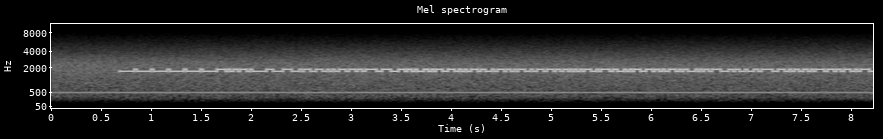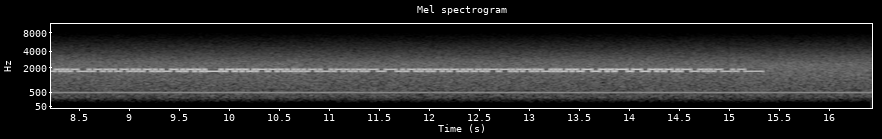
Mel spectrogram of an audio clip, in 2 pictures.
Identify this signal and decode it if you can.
RTTY (45.45 baud, 170 Hz shift), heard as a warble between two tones, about 1800 Hz centre, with radio static and a steady whistle near 480 Hz. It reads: MOZNA TO UZNAC ZA RZECZ ABSOLUTNIE NORMALNA, ALE JAK DOTAD NIE BYLO TO NORMA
